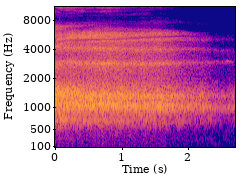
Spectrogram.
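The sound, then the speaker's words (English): A long, breathy exhale through an open mouth, a soft airy release that starts full and gradually fades quieter over a few seconds. “Inhale through your nose. As you exhale, open your mouth, let it go.”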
